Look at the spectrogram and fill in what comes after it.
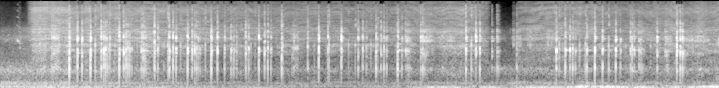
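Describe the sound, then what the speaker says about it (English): Spar urethane clear sealant hisses from an aerosol spray can onto a handmade wooden boomerang, close bursts of spraying broken by brief pauses and small clicks. "So I'm just gonna spray this with the spray now."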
